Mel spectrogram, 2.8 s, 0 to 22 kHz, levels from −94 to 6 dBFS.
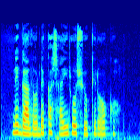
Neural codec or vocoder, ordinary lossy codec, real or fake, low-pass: none; MP3, 48 kbps; real; 19.8 kHz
